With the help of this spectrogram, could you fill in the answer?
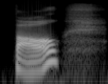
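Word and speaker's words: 抱: The pronunciation is very close, bao, and the logic is just beautiful.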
